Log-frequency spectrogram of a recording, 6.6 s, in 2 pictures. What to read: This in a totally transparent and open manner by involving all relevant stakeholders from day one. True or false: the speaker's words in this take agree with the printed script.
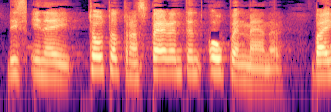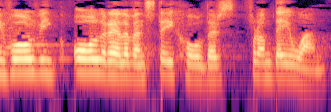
true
